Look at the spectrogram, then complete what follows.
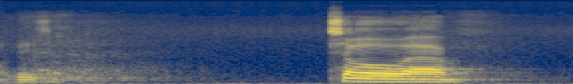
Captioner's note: audience laughs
